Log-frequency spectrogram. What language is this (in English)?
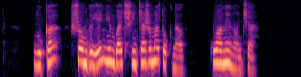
Mari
